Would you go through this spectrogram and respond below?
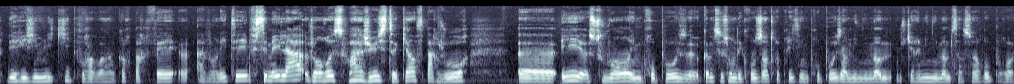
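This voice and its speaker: A woman's voice: deep voice, darkish tone. A young woman with a cold, speaking a bit through her nose, chatting to her viewers as a YouTuber with lots of fillers. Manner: chatty, many "euh" fillers. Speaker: YouTuber, content creator. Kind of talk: casual talk to camera. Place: at home, window open, rain outside.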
